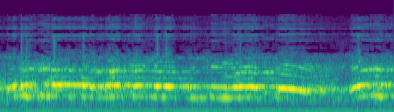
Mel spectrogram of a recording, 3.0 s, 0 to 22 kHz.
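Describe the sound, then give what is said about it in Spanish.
Shouting from a protest demonstration outside, of more than 1,000 people, heard live over a telephone: voices hold long, loud, wavering cries that merge into one continuous chant-like wail lasting the whole stretch, with a brief dip and swell near the end. “Mira, queríamos que escucharais el sonido de la manifestación de fuera, ya que por las paredes no podéis, a través del teléfono, que escuchéis el sonido en directo de la manifestación.”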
